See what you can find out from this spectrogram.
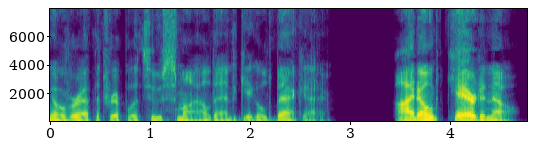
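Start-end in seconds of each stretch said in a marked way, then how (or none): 3.4-4.7 pouting. Acted. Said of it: "Richard pouted".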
